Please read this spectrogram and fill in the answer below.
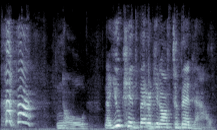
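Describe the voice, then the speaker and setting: Someone speaks in a put-on character voice at middle pitch and a fairly slow pace, with big swings in loudness. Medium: read story. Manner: laughing, brisk.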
